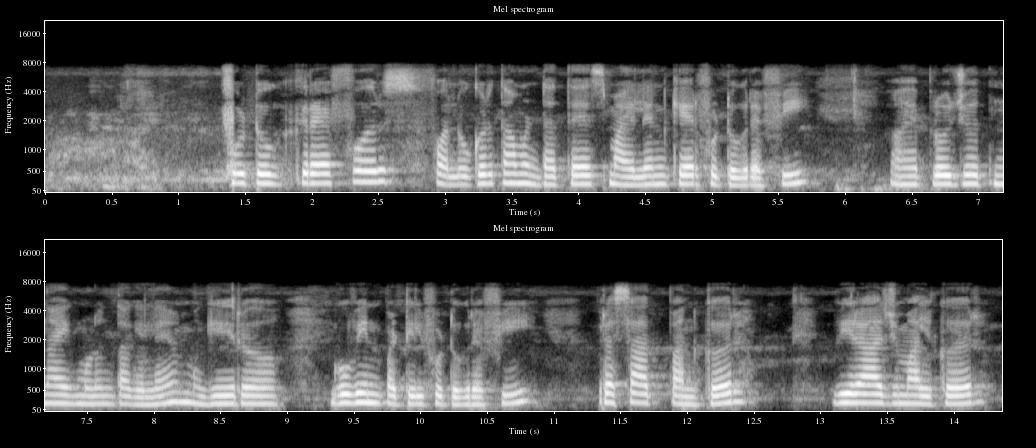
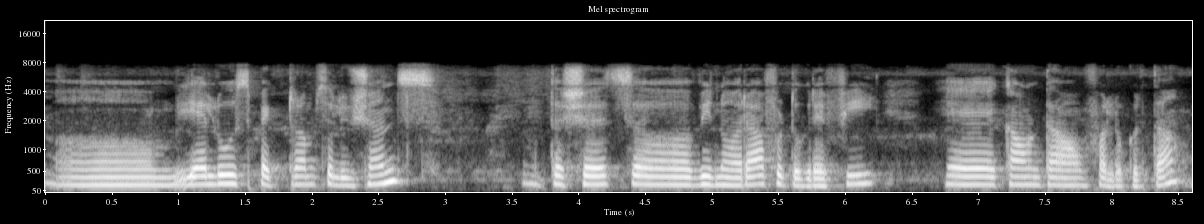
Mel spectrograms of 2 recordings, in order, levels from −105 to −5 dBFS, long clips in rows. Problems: constant background noise, background conversations at intervals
